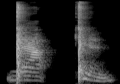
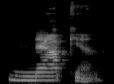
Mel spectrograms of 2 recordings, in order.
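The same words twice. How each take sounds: First: Napkin as loud "nap... kin"; split into syllables. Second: Said in the usual way. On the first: Shown as a demonstration. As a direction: punch out both halves of Napkin separately. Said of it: "give you two parts to a word". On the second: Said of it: "swipe to say the whole word".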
